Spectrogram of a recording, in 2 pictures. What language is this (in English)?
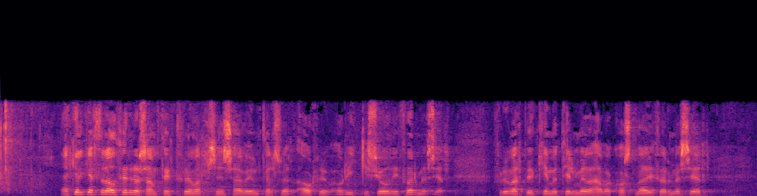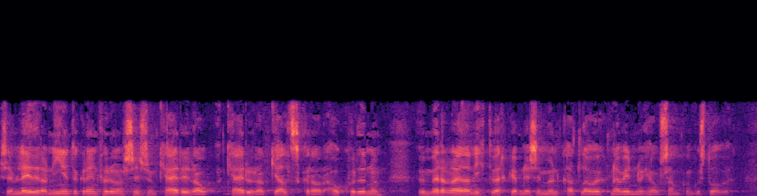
Icelandic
